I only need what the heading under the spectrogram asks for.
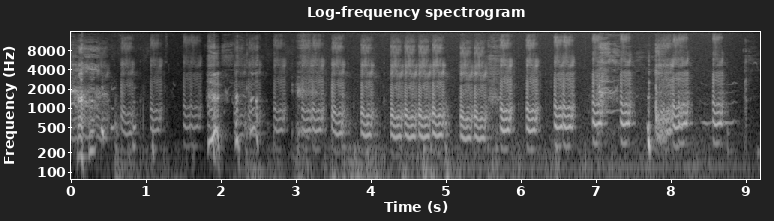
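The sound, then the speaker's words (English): A voice blows a rapid string of buzzy, pitched mouth-fart noises as a fart piano solo in a song, rising and falling like a melody, fairly loud, with brief gaps between bursts and no talking. “Yeah, I've been thinking about doing a right in the middle, like right after the first bridge, doing like a fart piano solo.”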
